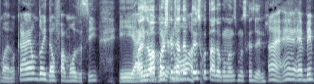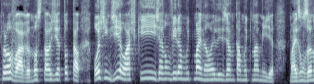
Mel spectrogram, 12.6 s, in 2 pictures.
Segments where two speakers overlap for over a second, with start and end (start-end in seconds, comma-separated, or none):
2.7-4.1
